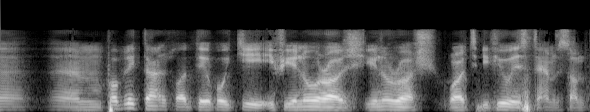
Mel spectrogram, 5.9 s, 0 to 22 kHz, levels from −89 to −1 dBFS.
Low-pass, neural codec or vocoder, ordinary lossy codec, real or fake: 7.2 kHz; codec, 16 kHz, about 1 kbps, DyCAST, with the encoder's durations; AAC, 32 kbps; fake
